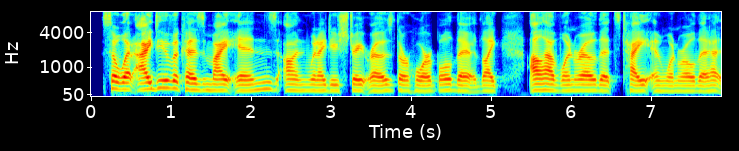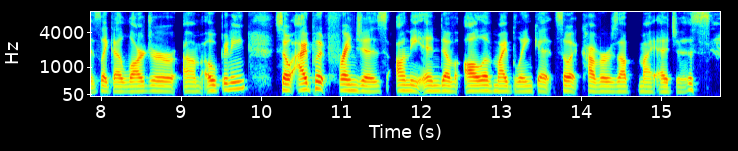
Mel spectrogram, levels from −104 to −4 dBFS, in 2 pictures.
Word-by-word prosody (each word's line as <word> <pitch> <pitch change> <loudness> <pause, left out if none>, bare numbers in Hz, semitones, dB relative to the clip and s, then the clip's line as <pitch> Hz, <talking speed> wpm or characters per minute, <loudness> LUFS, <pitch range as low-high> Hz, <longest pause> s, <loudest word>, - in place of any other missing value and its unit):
So, 205 -2 +3
what 185 -1 +5
I 185 +2 +10
do, 225 +3 0
because 180 -6 +3
my 165 -1 +5
ends 165 +6 -2
on 160 -1 -1
when 160 -1 -1
I 155 0 +2
do 155 0 -5
straight 160 +1 0
rows, 145 +2 +1
they're 155 -2 -1
horrible, 150 +2 0
they're 145 -6 +1
like, 145 0 -1 0.3
I'll 170 +1 +7
have 165 -3 +5
1one 155 0 -1
row 160 0 +3
that's 145 -2 -2
tight 150 +1 +2
and 145 0 -6
one 140 0 -5
row 145 0 -1
that 140 -1 0
has, 145 -7 -4
like, 130 - -4
a 130 0 -2
larger, 140 +1 -3
um, 135 0 -8
opening, 175 - -5 0.4
so, 165 -3 +1
I 170 +1 +5
put 200 +3 -2
fringes 145 -4 -1
on 155 0 -3
the 150 -2 -7
end 145 +1 -7
of 140 -3 -2
all 145 +1 +2
of 150 -1 -2
my 140 -1 -1
blankets 135 +1 -9
so 145 - 0
it - - -4
covers 135 -1 -4
up 135 0 -5
my 130 -1 -8
edges. 125 +7 -8
150 Hz, 195 wpm, -24 LUFS, 140-165 Hz, 0.4 s, I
